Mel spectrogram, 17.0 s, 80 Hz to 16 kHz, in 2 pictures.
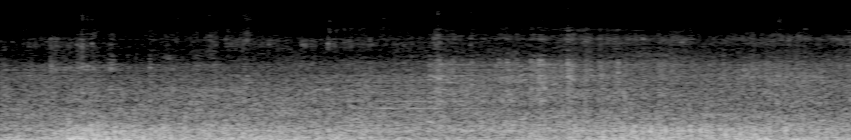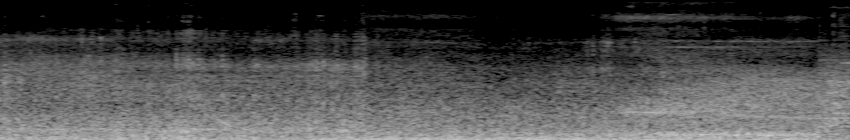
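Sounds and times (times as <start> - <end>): distant traffic rumble: 9.6 - 17.0.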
